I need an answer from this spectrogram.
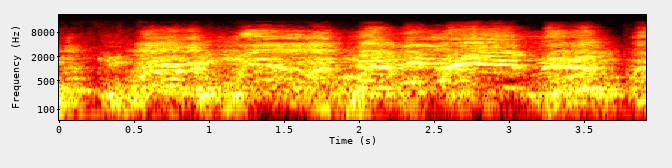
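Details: A litter of newborn piglets squeals in a continuous, high, wavering chorus of shrill cries with grunty undertones.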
